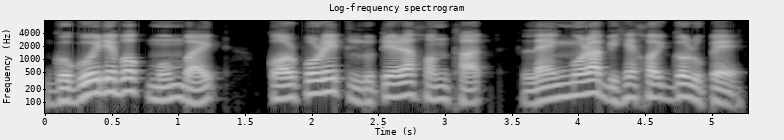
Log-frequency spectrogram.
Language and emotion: Assamese, neutral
